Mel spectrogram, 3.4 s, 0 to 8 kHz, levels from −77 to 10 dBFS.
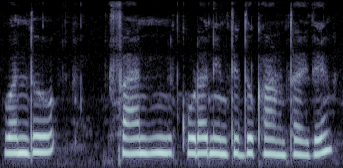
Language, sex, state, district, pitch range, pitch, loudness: Kannada, female, Karnataka, Bidar, 265-275 Hz, 270 Hz, -13 LUFS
